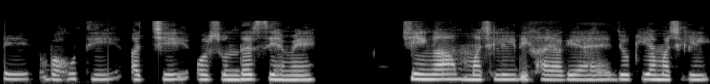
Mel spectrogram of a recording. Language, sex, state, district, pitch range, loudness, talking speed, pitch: Hindi, female, Uttar Pradesh, Etah, 220-235 Hz, -18 LUFS, 150 wpm, 230 Hz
